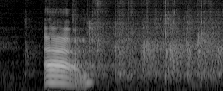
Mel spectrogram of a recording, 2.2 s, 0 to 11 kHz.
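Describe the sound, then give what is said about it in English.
Light audience clapping breaks out after an announcement about 463 packed shoeboxes. A voice is heard briefly at the start, then scattered claps continue at a modest level. “Wasn't expecting a clap”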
